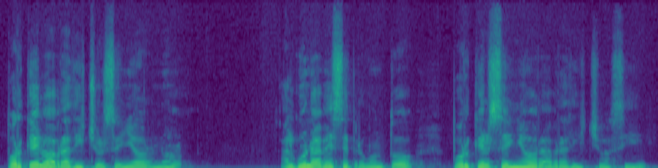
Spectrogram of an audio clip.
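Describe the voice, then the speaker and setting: A woman's voice: on the high side, normal speed, warm tone. An older woman from Argentina with an Argentine Spanish accent, preaching an earnest, pleading sermon with many repeated phrases.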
